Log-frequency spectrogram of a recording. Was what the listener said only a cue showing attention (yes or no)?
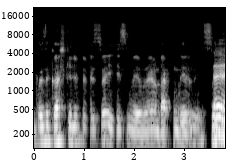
no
